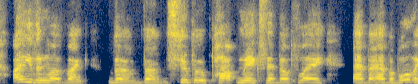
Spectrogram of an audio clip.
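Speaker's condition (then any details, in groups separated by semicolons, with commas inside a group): Cerebral palsy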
